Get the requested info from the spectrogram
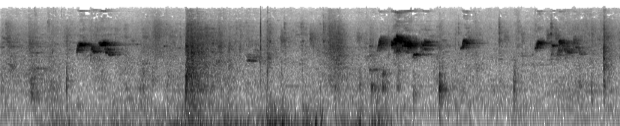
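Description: Birds chirping in short bursts of high notes, repeated about four times, with a rustling handling noise a few seconds in.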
